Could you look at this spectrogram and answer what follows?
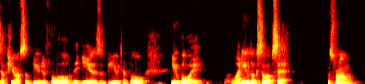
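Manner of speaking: giggly, laughing through the words. Speaker describing a wine-smelling woman greeting the group, imitating her laughing talk. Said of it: "she just laughs and says".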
